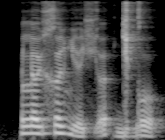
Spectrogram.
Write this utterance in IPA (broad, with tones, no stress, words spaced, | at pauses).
lə˥y̯ xə˥y̯ʎɪː˩çə̰˩˥ | ɟɪ˩ɡo˥˩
